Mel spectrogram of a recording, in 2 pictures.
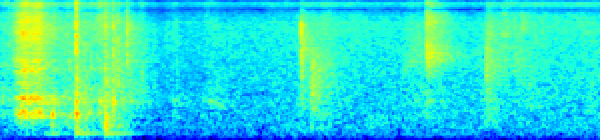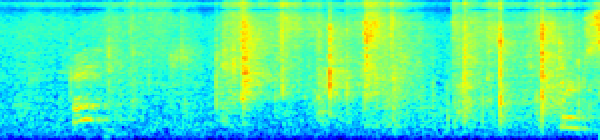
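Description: Handling of a ring-binder planner and its cardboard box: scattered soft taps and paper rustles as it is settled into the box and a paper sheet is laid over it, the rustling and clicking growing busier in the last two seconds.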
